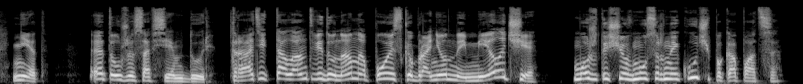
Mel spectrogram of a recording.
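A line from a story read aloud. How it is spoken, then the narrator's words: Scoffing. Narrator (Russian): хмыкнул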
